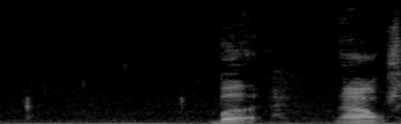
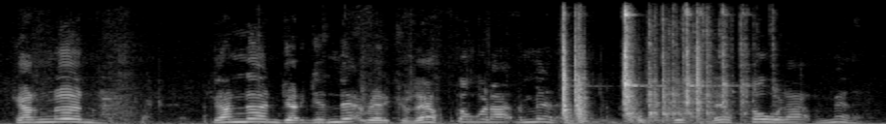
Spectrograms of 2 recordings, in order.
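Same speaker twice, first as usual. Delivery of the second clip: excited; 4 semitones higher, 6 dB louder, faster than usual. Real, not acted. Fish biting, hurrying to recast.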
